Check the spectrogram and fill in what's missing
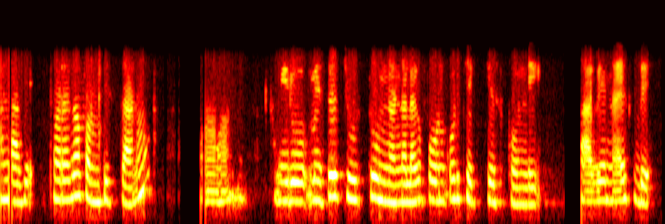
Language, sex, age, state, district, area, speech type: Telugu, female, 30-45, Telangana, Bhadradri Kothagudem, urban, conversation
